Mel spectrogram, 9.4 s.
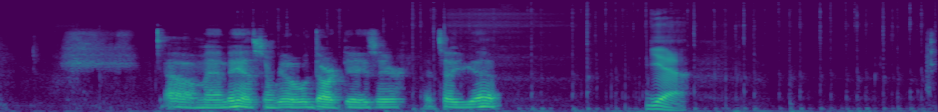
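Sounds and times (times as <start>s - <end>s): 
speech: 1.6s - 5.1s, 6.5s - 7.0s
typing on a computer keyboard: 3.3s - 4.6s, 5.3s - 9.3s.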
